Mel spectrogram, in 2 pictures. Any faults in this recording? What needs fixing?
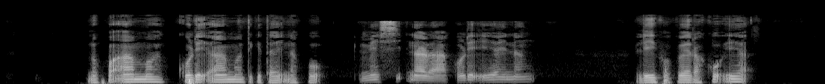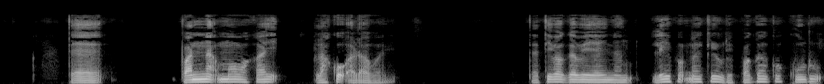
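Throughout the speech, grainy hiss and smeared consonants point to likely Vorbis compression at a low bitrate, around 33 kbps. A spectrogram shows nothing above 10.5 kHz and blotchy, speckled treble. Encoding at a higher bitrate, or keeping a lossless master, would prevent this.

From 3.3 to 6.17 s the sound turns duller and a little quieter, with faint new background noise, likely an input switched to a poorer device. The spectrogram's upper edge drops to 7.6 kHz, and the waveform shrinks slightly. Locking the recording input so it cannot change devices mid-take would prevent this.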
